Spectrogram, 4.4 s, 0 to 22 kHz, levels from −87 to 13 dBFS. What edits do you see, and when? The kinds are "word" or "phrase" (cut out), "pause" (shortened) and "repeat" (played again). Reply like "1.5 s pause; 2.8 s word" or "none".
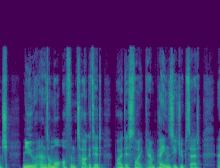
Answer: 0.9 s phrase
